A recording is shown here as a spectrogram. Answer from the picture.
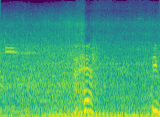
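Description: Steady low rumble of street traffic and air moving past a moving action camera, with a single short spoken word about a second in.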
